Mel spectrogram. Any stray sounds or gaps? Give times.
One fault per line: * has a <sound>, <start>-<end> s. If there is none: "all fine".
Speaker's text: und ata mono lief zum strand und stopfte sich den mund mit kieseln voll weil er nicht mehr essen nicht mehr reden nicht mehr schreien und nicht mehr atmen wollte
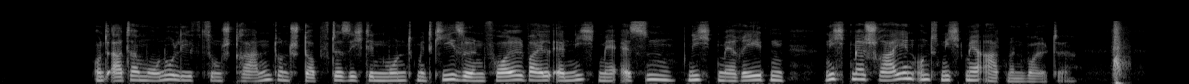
* has a whoosh, 11.1-11.3 s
